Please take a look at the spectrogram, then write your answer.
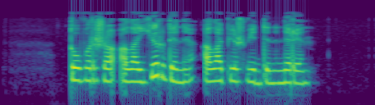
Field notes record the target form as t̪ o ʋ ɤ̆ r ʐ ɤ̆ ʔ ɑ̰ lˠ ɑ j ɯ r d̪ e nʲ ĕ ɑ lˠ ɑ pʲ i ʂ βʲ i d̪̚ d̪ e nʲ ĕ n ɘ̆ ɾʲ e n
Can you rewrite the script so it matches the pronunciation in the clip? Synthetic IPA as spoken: t̪ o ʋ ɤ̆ r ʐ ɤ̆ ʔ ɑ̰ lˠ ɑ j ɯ r d̪ e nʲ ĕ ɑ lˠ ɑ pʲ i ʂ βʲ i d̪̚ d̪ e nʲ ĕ n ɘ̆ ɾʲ e n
